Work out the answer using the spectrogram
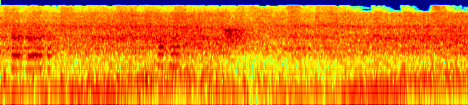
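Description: Truck engine running steadily, with short horn toots, over background music.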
